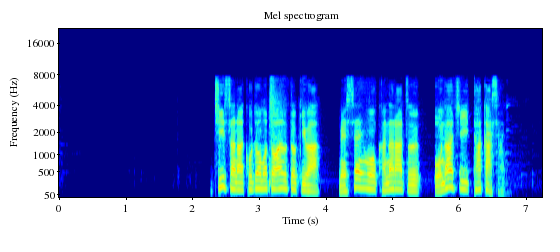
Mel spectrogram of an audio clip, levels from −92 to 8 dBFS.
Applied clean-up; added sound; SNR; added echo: neural mask model RNNoise.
